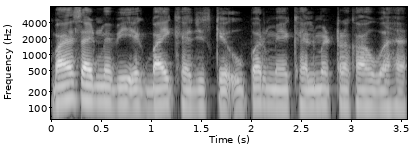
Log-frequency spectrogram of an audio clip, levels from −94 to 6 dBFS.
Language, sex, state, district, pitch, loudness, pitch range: Hindi, male, Jharkhand, Ranchi, 110 Hz, -18 LUFS, 110-120 Hz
